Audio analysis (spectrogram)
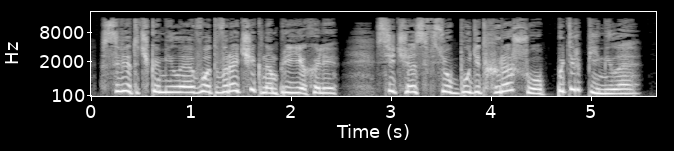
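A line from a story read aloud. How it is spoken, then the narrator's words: Exaggeratedly cheerful voice. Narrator (Russian): Сергей преувеличенно бодрым голосом произнес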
